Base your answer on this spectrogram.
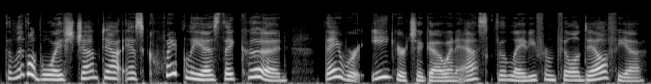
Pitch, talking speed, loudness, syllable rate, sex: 235 Hz, 195 wpm, -16 LUFS, 5.1 syllables/s, female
